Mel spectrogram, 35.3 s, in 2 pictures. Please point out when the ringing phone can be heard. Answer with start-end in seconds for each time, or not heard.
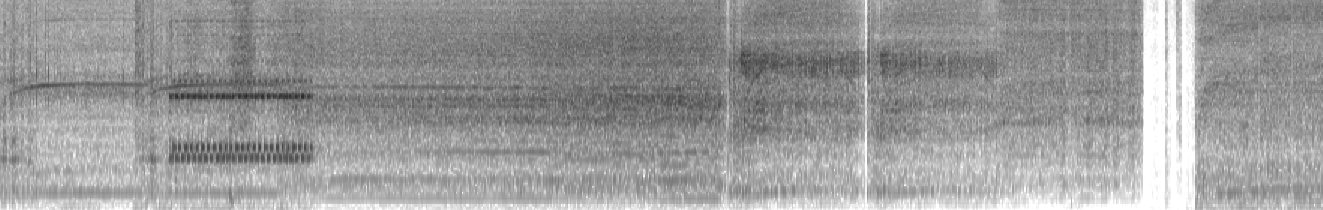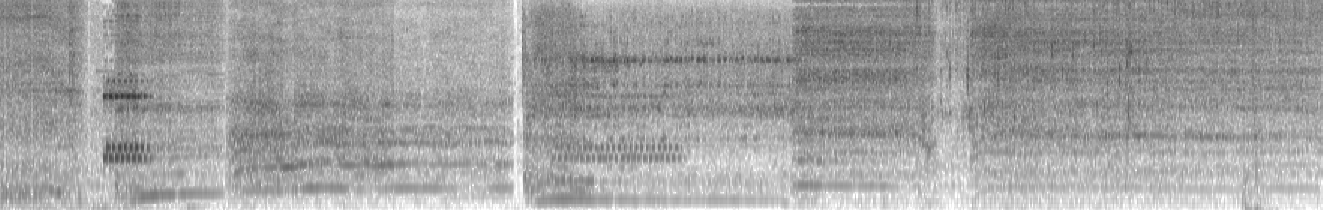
1.8-4.2, 18.5-19.7, 24.5-26.9.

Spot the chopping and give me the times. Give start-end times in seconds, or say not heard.
not heard.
